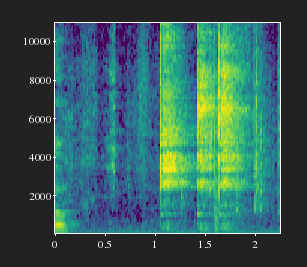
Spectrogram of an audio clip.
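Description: A metal potato masher clattering and clinking against a pot of boiled potatoes for most of a second, starting about halfway through after a quiet moment.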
